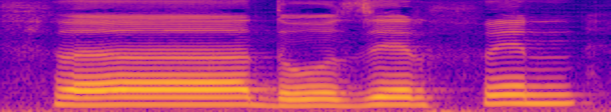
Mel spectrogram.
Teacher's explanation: اب ثا نرم حرف ہے، اس میں سیٹی کی آواز نہیں آنی چاہیے۔ اگر ہم پڑھیں گے سا 2 زیر سن، سین 2 زیر سن، صاد 2 زیر سن، تو سن سن سن ہم تینوں ایک جیسے پڑھیں گے تو قرآن کا ترجمہ بدل جائے گا۔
